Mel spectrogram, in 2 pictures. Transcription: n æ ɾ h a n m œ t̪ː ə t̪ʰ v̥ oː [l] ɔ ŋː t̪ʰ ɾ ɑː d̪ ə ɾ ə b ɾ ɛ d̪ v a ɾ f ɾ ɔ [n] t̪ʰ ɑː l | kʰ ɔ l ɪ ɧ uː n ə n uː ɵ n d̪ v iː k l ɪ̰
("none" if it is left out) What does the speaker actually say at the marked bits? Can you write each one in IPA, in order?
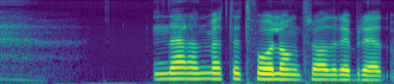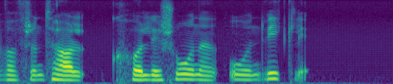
l, n

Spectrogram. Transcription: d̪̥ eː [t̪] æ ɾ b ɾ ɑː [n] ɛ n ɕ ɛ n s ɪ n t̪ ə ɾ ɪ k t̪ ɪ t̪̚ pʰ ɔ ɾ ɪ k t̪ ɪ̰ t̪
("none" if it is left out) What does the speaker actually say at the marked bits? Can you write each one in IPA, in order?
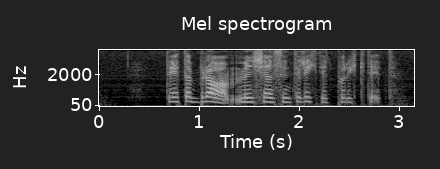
t̪, m

